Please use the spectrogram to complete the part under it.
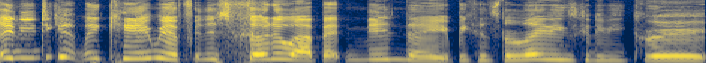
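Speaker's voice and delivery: acted-out laughing while talking. Recounting a midnight moment on narrow Airbnb stairs, retelling laughing at oneself. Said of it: "laughing at myself".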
